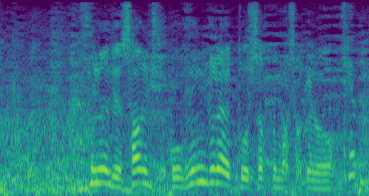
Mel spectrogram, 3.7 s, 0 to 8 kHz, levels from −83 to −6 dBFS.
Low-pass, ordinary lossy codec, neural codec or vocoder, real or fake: none; none; codec, 16 kHz, 4 kbps, FreqCodec, larger model; fake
